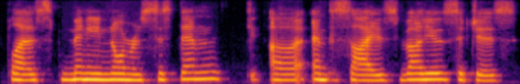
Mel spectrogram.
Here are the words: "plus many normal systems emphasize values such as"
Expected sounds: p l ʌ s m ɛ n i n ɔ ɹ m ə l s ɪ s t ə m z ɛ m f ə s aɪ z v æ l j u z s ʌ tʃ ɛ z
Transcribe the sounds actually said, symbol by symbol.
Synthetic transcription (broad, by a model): p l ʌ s m ɛ n i n ɔ ɹ m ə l s ɪ s t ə m ɛ m f ə s aɪ z v æ l j u z s ʌ tʃ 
